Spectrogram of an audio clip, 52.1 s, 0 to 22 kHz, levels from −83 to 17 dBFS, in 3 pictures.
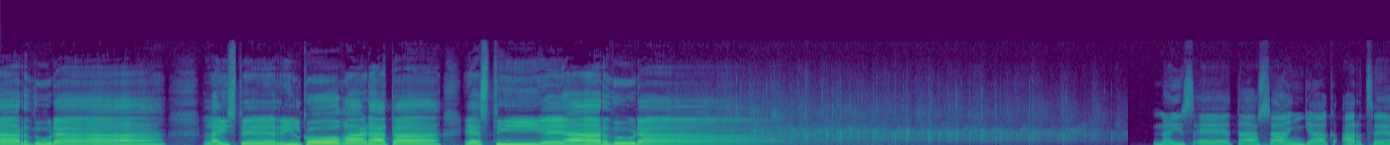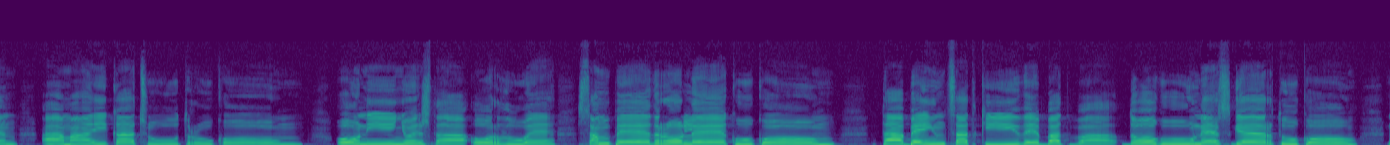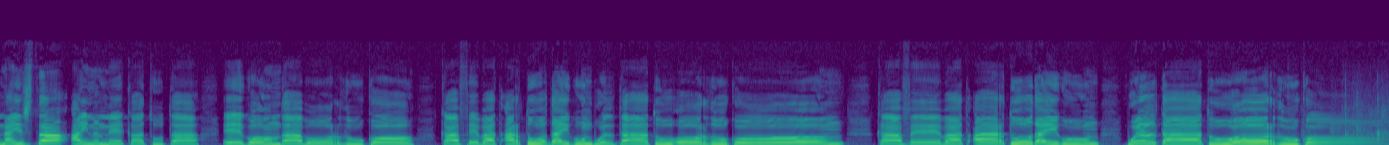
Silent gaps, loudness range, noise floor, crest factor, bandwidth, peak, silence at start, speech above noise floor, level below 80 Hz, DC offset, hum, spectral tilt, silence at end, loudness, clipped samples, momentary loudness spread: none; 11 LU; -54 dBFS; 18 dB; 13.5 kHz; 0 dBFS; 0 s; 37 dB; -70 dBFS; under 0.1%; none; -3 dB/octave; 0 s; -17 LUFS; under 0.1%; 16 LU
